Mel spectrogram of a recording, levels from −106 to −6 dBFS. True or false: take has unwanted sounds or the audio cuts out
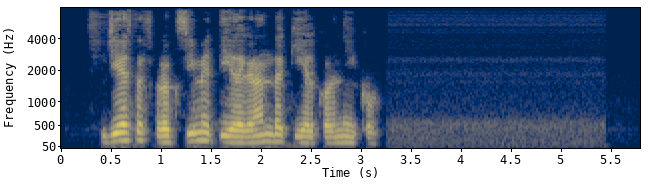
false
